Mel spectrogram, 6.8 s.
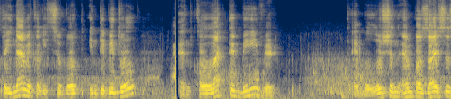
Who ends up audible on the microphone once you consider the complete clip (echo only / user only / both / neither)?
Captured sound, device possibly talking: echo only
